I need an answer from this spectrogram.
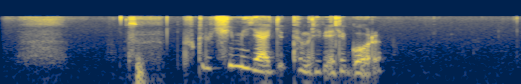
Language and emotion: Russian, sad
